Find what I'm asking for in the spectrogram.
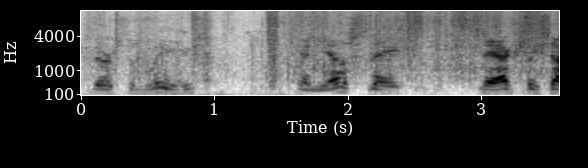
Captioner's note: leaves crinkling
